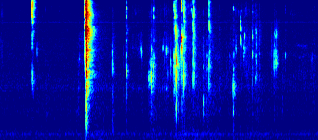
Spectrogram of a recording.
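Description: A person chewing a wild boar and beef meat stick close to the microphone: one sharp snap a little under two seconds in, then a run of small wet mouth clicks and smacks.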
